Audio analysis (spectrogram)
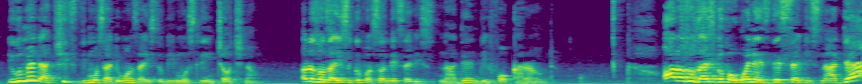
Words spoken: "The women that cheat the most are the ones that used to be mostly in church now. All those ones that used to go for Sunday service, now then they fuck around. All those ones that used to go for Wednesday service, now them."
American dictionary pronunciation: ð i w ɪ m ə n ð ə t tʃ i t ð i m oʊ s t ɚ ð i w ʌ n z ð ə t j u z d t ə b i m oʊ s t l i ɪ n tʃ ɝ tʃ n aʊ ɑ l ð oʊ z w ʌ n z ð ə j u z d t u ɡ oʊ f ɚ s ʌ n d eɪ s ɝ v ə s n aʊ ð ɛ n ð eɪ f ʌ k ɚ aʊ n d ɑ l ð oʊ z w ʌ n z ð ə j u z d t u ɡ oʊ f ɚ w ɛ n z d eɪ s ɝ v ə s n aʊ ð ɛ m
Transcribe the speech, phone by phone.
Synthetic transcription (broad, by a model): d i w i m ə n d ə t tʃ i t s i m oʊ s t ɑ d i w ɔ n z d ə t j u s t ə b i m oʊ s t l i ɪ n tʃ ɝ tʃ n aʊ ɑ l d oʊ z w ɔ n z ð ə j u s t u ɡ oʊ f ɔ s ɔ n d eɪ s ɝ v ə s n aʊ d ɛ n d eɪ f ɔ k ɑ aʊ n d ɑ l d oʊ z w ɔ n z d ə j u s t u ɡ oʊ f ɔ w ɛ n s d eɪ s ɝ v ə s n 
